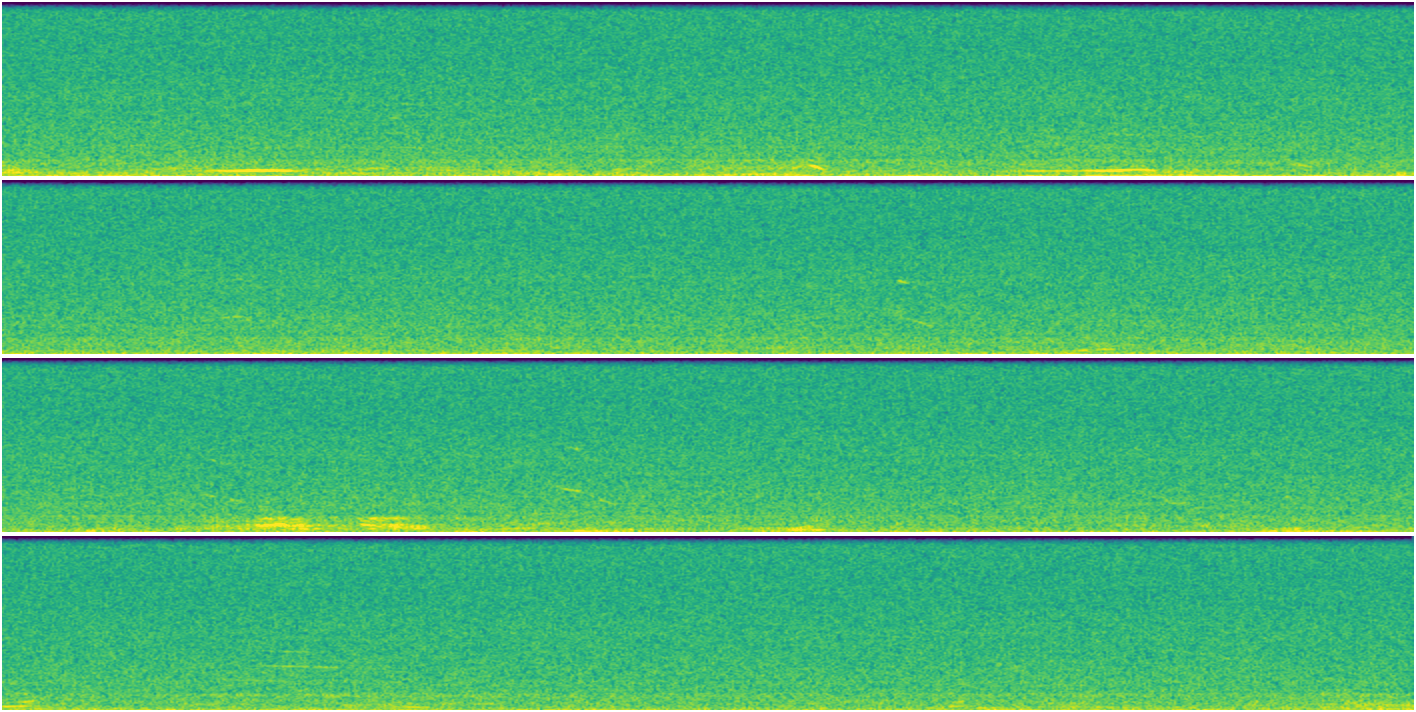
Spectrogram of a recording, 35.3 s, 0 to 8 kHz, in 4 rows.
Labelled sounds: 28.1	28.6	humpback whale, 1.9 to 2.1 kHz

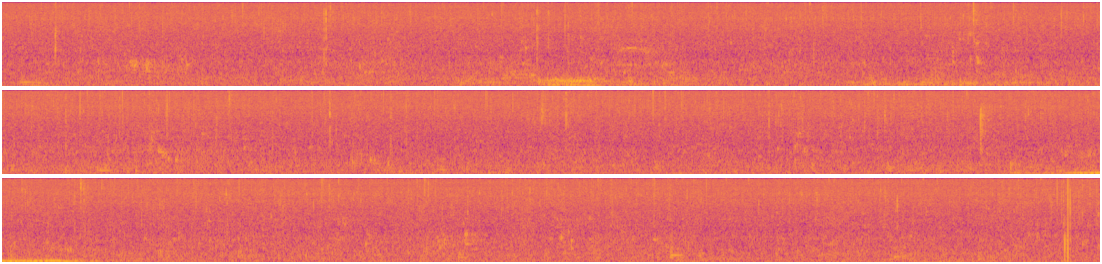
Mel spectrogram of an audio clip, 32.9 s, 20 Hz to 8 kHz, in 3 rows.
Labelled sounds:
6.2	6.6	humpback whale, 1.2 to 1.6 kHz

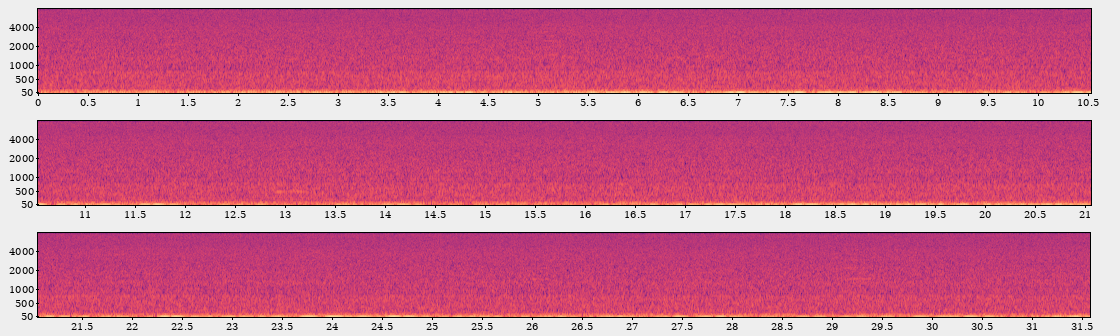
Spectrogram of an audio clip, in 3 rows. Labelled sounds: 29.1	29.4	killer whale, northern resident, G clan, call N24ii, 1.4 to 1.5 kHz

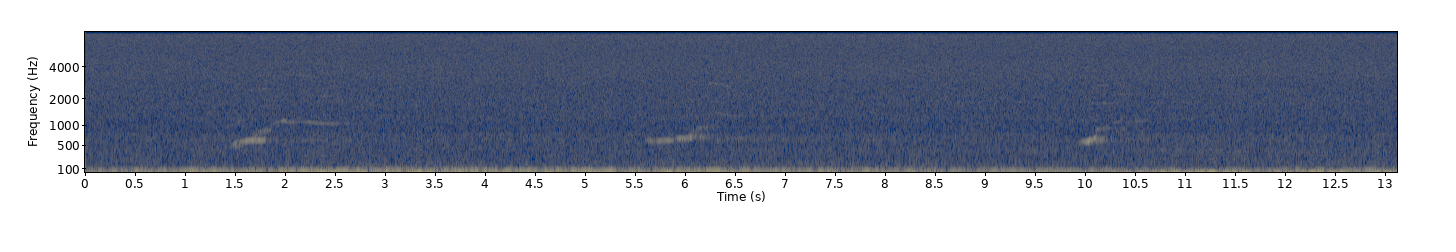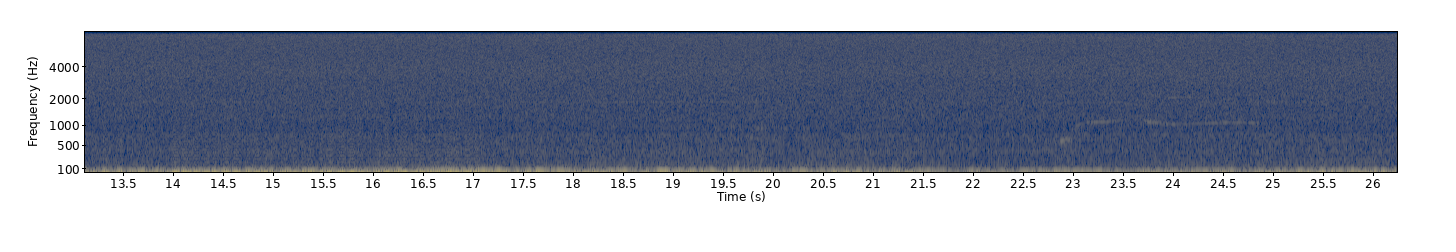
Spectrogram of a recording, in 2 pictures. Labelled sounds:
1.9	2.6	humpback whale, 0.96 to 1.2 kHz
23.1	23.5	humpback whale, 1.0 to 1.2 kHz

